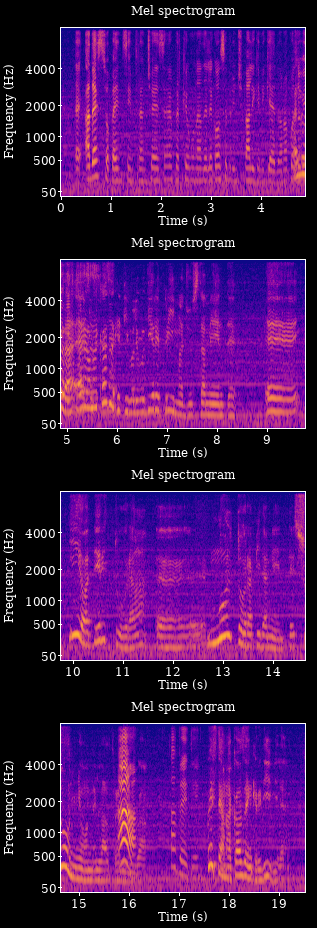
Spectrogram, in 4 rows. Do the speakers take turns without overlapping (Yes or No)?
No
